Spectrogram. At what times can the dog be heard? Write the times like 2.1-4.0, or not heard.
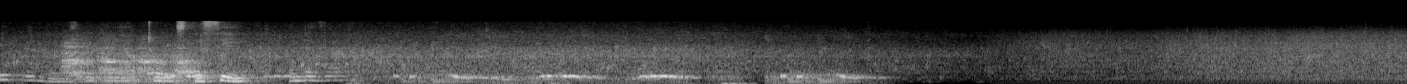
0.6-2.1.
